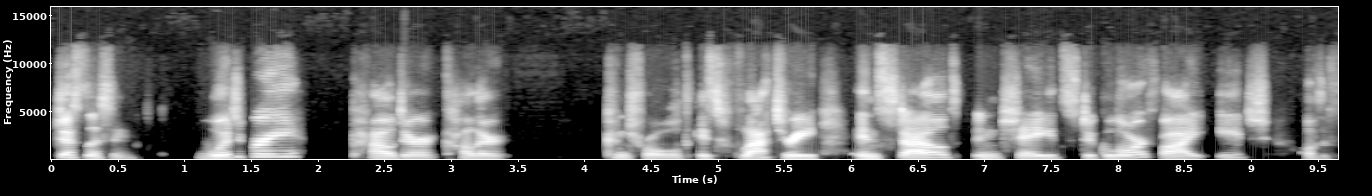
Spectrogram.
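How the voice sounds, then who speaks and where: A woman's voice: fairly high pitch, clear, resonant tone, no echo, natural voice. A woman playing a polished, persuasive announcer reading a 1940s-style radio advertisement. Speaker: commercial announcer.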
